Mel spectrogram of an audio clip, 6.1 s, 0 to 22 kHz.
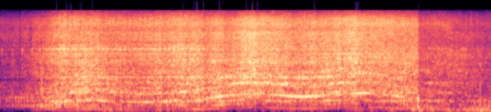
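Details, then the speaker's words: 2001 Suzuki Carry Futura Realvan 1.5 GRV: several throttle blips, revs swell and drop cleanly with no metallic noise; no oil seepage and no white exhaust smoke (which would point to piston rings or valve seals), so engine judged in good condition. "Jadi kalau mesin emang udah dia nggak ada rembes oli, terus kemudian nggak ada suara-suara aneh metal gitu, dia masih bagus."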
